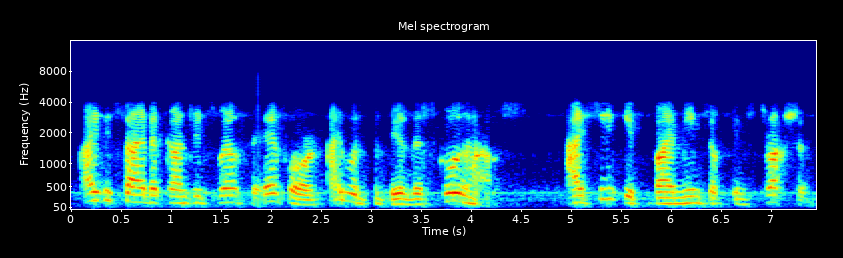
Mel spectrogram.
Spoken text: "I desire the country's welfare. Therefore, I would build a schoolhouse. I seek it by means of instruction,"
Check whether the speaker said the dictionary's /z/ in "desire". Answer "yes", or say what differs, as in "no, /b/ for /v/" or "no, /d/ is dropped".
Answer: no, /s/ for /z/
